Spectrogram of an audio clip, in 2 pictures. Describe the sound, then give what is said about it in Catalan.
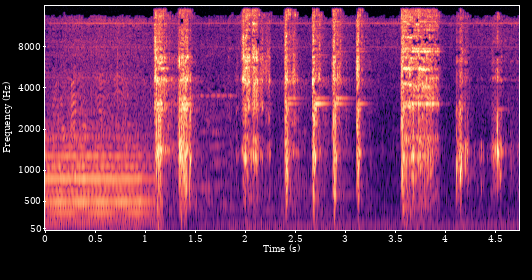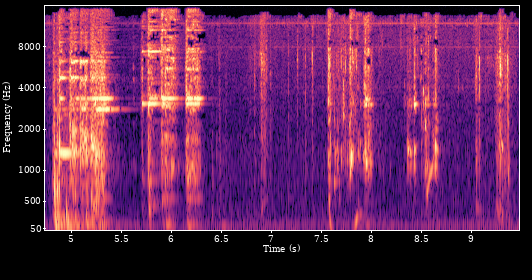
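Irregular metallic clinks and clatters of spoons and forks against dishes at lunchtime, sharp bright taps scattered over several seconds, with a low steady hum underneath and no talking. “Per tot els costats s'entén tapatge de culleres i forquilles, cop de sèties i de gresilles”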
